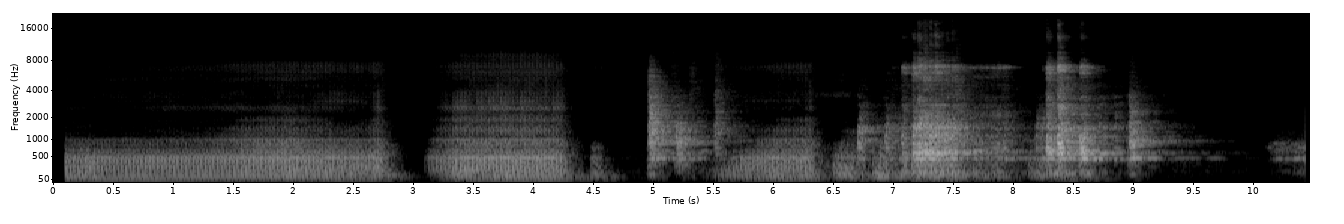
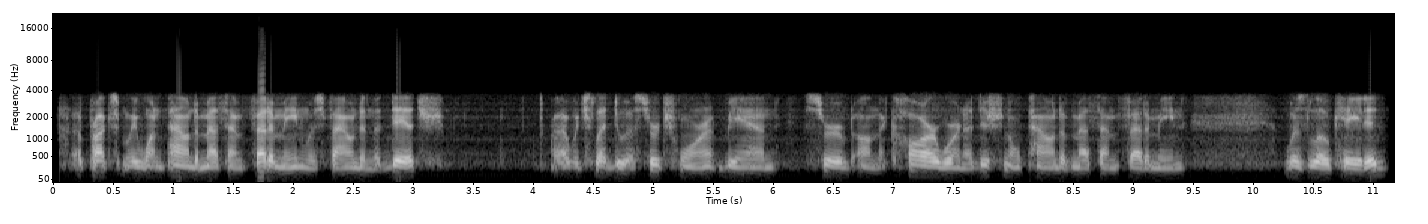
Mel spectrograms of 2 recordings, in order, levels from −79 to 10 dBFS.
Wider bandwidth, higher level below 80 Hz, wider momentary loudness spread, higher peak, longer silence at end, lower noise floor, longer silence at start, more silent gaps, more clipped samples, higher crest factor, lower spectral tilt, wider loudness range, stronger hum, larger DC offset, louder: first, 19.5 kHz vs 9 kHz; first, -58 dBFS vs -74 dBFS; first, 18 LU vs 14 LU; second, -6 dBFS vs 0 dBFS; about the same, 0 s vs 0.1 s; first, -65 dBFS vs -50 dBFS; about the same, 0.1 s vs 0.05 s; neither; neither; first, 26 dB vs 20 dB; about the same, -3.5 dB/octave vs -3.5 dB/octave; first, 9 LU vs 5 LU; neither; neither; second, -31 LUFS vs -19 LUFS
